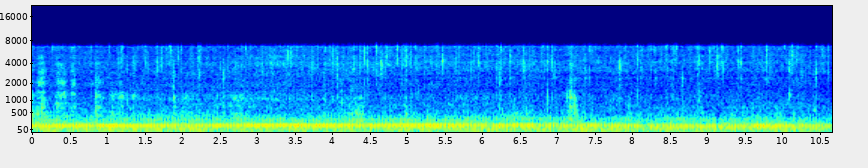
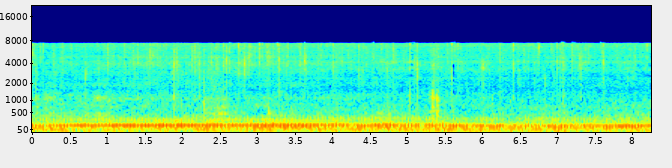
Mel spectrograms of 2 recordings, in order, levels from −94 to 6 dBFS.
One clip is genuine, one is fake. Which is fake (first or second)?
second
